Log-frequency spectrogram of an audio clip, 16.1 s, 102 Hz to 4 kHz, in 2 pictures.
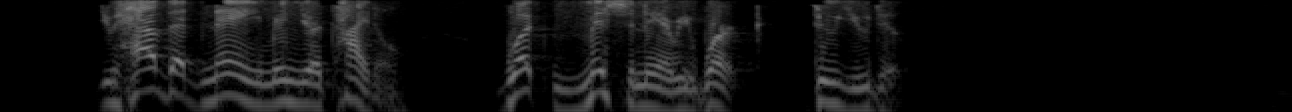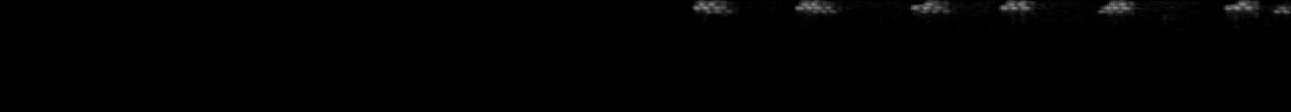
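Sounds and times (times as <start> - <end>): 
speech: 0.6 - 5.7
crickets chirping: 12.4 - 16.1.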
